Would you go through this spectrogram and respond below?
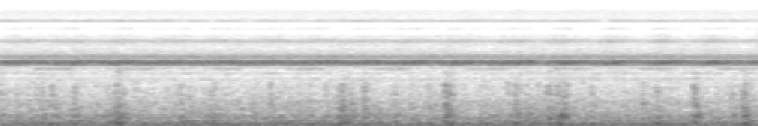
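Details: Crickets chirping at Lake Arrowhead, California: a steady, high, shimmering trill that holds one pitch without a break, over a soft low rumble and scattered faint ticks.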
